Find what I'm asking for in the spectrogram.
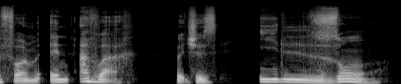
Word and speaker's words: ils ont: So that's I-L-S. And the verb itself is O-N-T. So what you end up with is pronouncing the S of the il in that one because it's following, or it's followed by a vowel.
